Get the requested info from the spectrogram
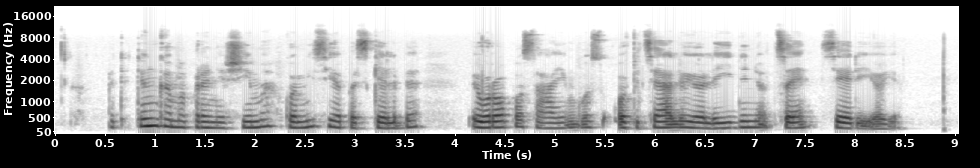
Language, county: Lithuanian, Panevėžys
